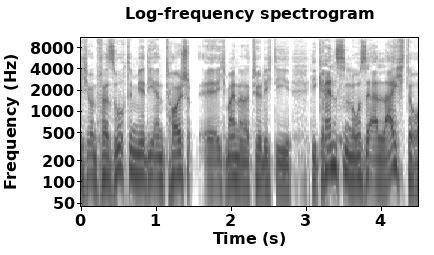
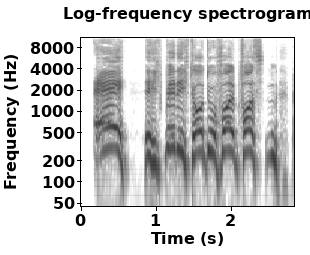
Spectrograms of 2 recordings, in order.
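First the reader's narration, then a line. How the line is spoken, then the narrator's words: Shouted upward. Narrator (German): brüllte Zuko zu uns herauf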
